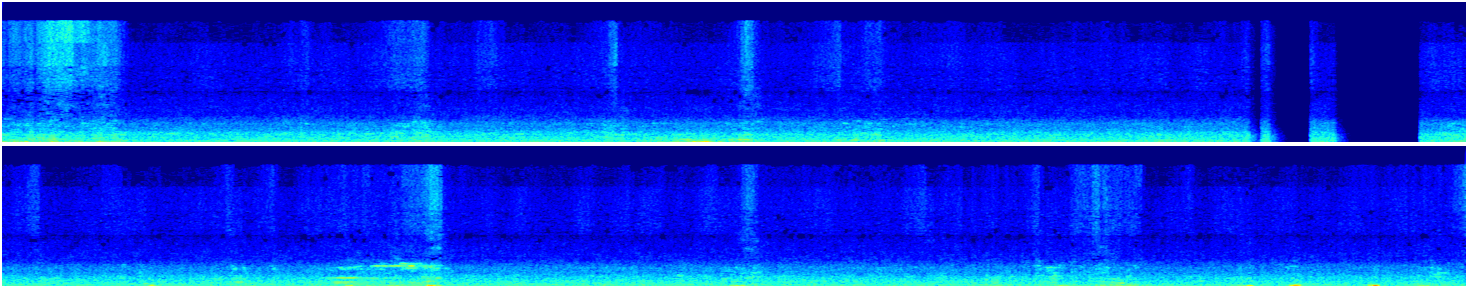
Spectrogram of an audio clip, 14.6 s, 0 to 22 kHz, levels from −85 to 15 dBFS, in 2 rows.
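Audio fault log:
6.23–6.32 s, short stall from a late packet: The sound is held for 60 ms with a slight buzz or dip, then carries on from the same point. A packet arrived late and the jitter buffer ran dry. The receiver stretched the last bit of sound to cover the wait. Nothing is lost. The audio just pauses in place, and from here it runs 60 ms later than before.
6.33–6.57 s and 6.66–7.12 s, call audio freeze: The sound stops twice in quick succession. The first freeze fills 206 ms. A short buzz or hiss fades into about 130 ms of silence. The second fills 426 ms, with a brief fade and then about 360 ms of silence. Each time the audio resumes where it stopped. The likely cause is packets held up in transit, emptying the jitter buffer. The receiver extended the last sound until it died away. Gaps are inserted but nothing is missing.
11.98 s to the end, jitter buffer speed-up: The sound runs at about 113% speed to the end of the clip. 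The pitch stays the same, so it sounds hurried rather than higher. After the earlier stalls, the buffer held more audio than it aims for. The receiver trimmed many short slices, each one or a few pitch periods long, to reduce the delay. Roughly 0.4 s is removed in total. This claws back the lag built up by the freezes.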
